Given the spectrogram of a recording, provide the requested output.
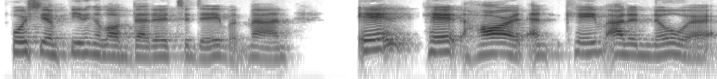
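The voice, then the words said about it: Croaky, hoarse voice. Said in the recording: “my voice might sound a bit croaky, might sound a bit out of it... coming off a pretty bad flu... such a bad chesty cough”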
